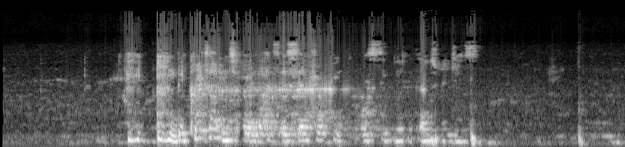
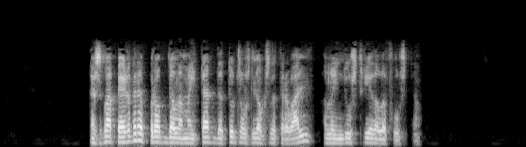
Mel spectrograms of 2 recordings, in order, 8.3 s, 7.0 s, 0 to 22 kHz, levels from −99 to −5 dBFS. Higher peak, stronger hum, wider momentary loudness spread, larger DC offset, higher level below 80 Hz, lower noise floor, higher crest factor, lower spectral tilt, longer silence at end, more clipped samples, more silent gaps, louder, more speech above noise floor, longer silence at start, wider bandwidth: about the same, -2 dBFS vs 0 dBFS; neither; first, 14 LU vs 9 LU; neither; first, -48 dBFS vs -60 dBFS; second, -51 dBFS vs under -90 dBFS; about the same, 16 dB vs 20 dB; about the same, -5.5 dB/octave vs -6 dB/octave; second, 0.05 s vs 1.45 s; neither; neither; about the same, -16 LUFS vs -18 LUFS; second, 35 dB vs over 72 dB; first, 1.6 s vs 1.2 s; first, 13 kHz vs 7 kHz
